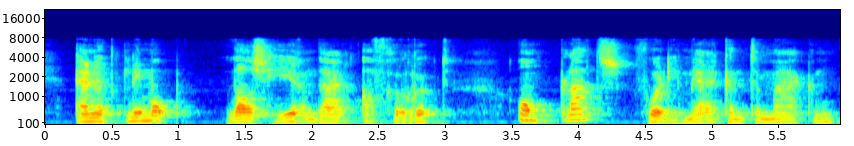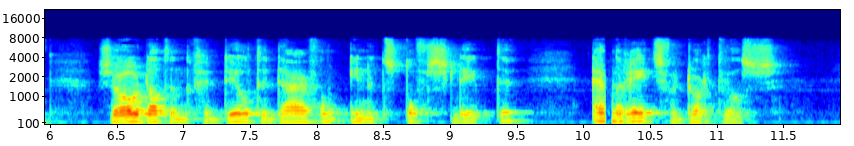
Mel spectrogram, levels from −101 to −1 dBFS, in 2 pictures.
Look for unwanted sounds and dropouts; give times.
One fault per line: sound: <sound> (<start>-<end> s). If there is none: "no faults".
sound: dropout (10.2-10.2 s)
